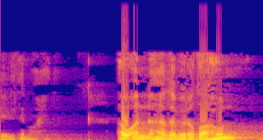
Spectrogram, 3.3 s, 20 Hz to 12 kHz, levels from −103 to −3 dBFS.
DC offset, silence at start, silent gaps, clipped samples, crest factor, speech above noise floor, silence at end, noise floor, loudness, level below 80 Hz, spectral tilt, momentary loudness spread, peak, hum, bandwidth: under 0.1%; 0 s; none; 0.6%; 14 dB; 33 dB; 0 s; -45 dBFS; -11 LUFS; -52 dBFS; -7.5 dB/octave; 18 LU; 0 dBFS; none; 8.6 kHz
